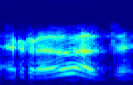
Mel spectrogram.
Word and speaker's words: Rööf: Hej, du, jag söker efter en Ludvig Röv, uttalas det, men det stavas L, Ö, Ö, okay. F, två Ö och ett F.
